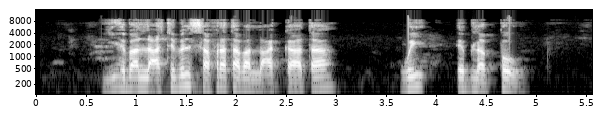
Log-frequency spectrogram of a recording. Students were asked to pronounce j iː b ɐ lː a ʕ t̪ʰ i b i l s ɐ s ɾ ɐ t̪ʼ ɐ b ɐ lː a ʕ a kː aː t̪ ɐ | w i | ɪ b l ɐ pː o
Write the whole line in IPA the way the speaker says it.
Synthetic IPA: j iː b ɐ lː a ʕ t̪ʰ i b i l s ɐ f ɾ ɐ t̪ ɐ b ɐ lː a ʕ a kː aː t̪ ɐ | w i | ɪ b l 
